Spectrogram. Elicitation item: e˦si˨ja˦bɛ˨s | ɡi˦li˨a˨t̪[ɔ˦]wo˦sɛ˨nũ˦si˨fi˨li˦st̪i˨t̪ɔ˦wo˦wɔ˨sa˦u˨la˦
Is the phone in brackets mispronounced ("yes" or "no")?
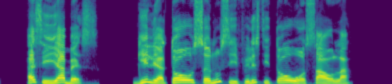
no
